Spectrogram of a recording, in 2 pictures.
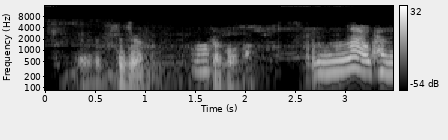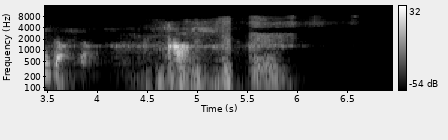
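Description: A young man speaks softly, up close.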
